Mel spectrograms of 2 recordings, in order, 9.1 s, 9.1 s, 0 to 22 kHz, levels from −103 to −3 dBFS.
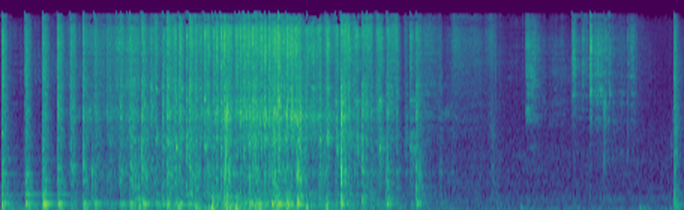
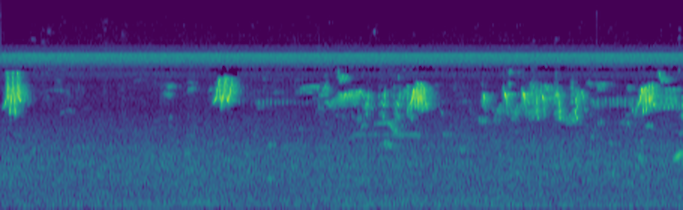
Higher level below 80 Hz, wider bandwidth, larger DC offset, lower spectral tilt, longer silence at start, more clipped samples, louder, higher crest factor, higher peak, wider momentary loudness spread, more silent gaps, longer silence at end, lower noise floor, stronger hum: first, -46 dBFS vs -80 dBFS; first, 17 kHz vs 9.2 kHz; neither; first, -1.5 dB/octave vs 2.5 dB/octave; about the same, 0 s vs 0 s; neither; about the same, -26 LUFS vs -25 LUFS; about the same, 24 dB vs 24 dB; about the same, -6 dBFS vs -8 dBFS; second, 22 LU vs 25 LU; neither; about the same, 0.05 s vs 0 s; first, -61 dBFS vs -50 dBFS; neither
